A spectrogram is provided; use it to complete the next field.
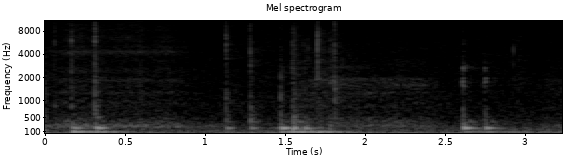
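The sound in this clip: Typing on a computer keyboard: a few quiet bursts of sharp key clicks, some separated by short pauses, with no voices.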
